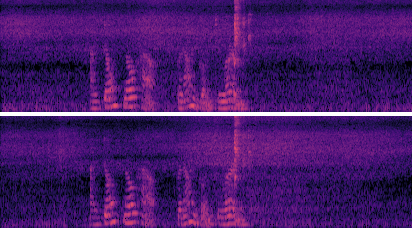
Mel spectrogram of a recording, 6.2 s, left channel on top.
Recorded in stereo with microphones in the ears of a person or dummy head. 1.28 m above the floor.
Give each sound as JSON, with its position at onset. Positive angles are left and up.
{"t": 1.3, "sound": "a woman speaking", "side_deg": -55, "distance_m": 1.5}
{"t": 3.5, "sound": "crushing", "side_deg": -5, "distance_m": 1.6}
